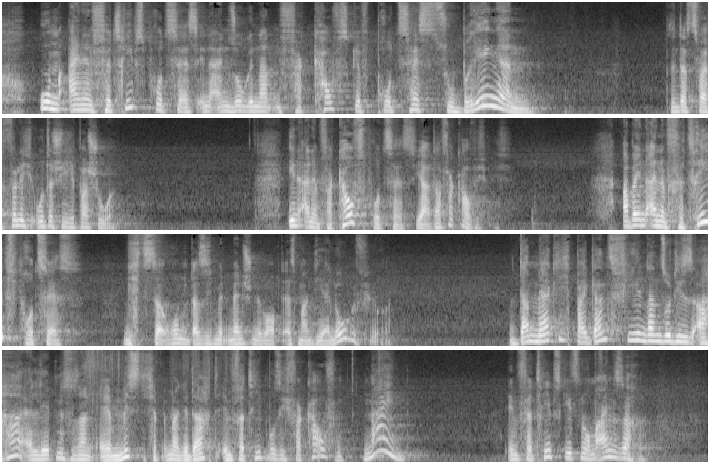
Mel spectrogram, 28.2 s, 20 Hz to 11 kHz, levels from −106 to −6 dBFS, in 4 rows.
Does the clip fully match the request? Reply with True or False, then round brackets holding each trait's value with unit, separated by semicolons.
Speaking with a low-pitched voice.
True (130 Hz)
